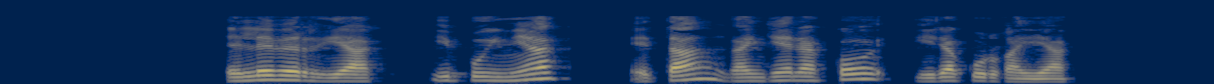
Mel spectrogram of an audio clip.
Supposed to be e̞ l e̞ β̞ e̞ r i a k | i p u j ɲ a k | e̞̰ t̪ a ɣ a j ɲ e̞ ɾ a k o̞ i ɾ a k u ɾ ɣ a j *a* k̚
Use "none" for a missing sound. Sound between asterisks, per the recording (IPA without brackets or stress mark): a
